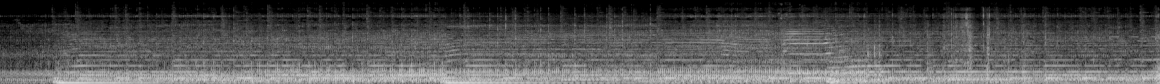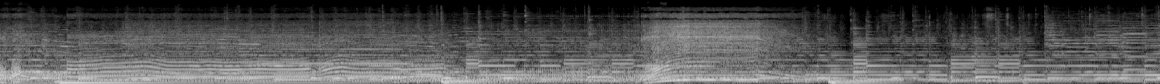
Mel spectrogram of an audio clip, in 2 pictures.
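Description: A chainsaw bucks a felled hemlock in a North Cascades windfall logging area, the engine loud and close, revving up and dropping back to idle several times across the cut.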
